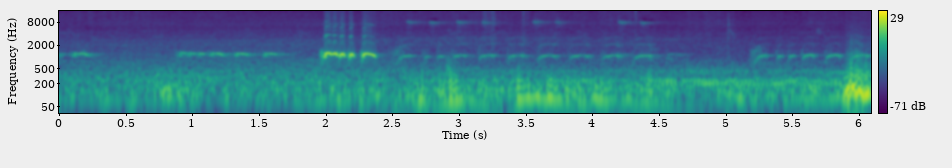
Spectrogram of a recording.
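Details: Local zebra dove singing to lure others to sing: faint series of short upslurred whistled coos with one louder bubbling roll, accompanied by a thin high repeated note and low background hum.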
